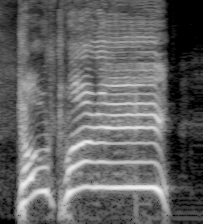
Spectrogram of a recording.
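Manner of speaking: huge, booming, loud, high-pitched voice. A game master voices a character arriving before the players, Reginald's booming voice. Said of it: "this booming voice of like".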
